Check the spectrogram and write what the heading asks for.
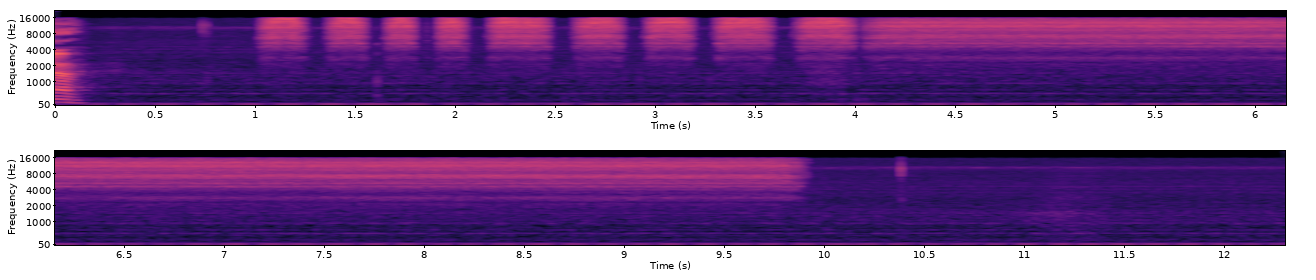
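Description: A vape pen being drawn on. There are a few short hissing puffs, then one long steady hiss of about six seconds that stops suddenly, over a low steady hum.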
